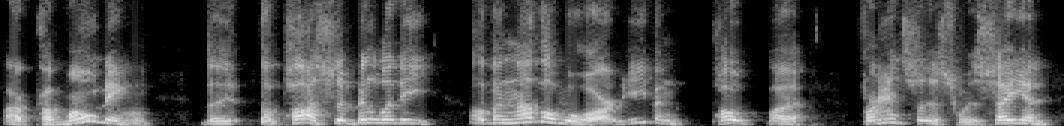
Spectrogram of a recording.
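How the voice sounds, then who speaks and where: An older man speaking as a conference panelist, answering a question slowly with many pauses and fillers. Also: high-pitched, very animated, gravelly, a little mellow. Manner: slow, halting, with many fillers.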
